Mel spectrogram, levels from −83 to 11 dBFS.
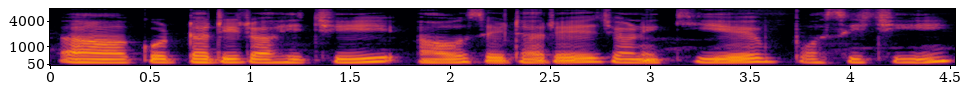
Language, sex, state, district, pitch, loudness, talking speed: Odia, female, Odisha, Khordha, 165 Hz, -16 LUFS, 105 wpm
